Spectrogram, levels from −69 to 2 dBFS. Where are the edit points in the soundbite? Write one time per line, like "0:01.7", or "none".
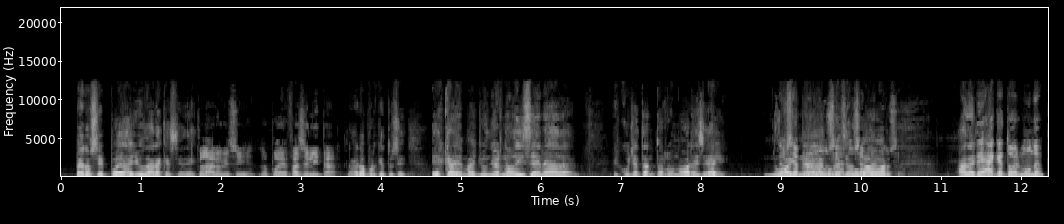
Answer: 0:04.6
0:11.4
